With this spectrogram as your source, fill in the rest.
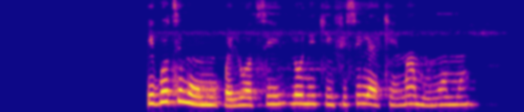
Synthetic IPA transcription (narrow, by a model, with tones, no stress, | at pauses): i˧ɡ͡bo˦ti˦mo˧˨mũ˧˨k͡pɛ˨lu˨˦ɔ˧ti˦lo˦nĩ˦ki˦˧n̩˧fi˧si˦lɛ˦˨kĩ˦n̩˧mãː˦mõ˧w̃ɔ̃˦mɔ̃˦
